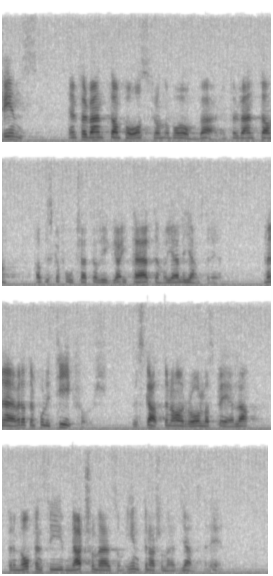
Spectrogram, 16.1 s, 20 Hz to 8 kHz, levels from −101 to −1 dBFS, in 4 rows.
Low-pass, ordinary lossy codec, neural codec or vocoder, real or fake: 7.2 kHz; AAC, 32 kbps; none; real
